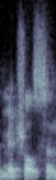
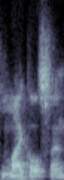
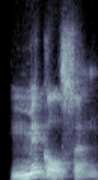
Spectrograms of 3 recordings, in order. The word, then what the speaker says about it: Michelson: people often pronounce it mitchelson that's very very common um it's actually pronounced Michaelson it's it's not not intuitive um although I do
